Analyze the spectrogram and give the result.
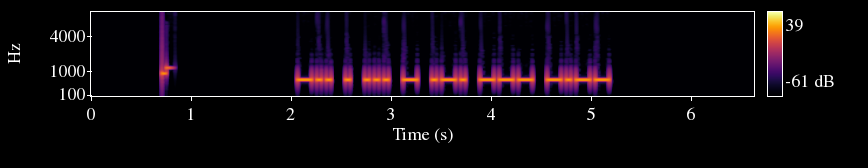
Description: Morse code, heard as a keyed tone, about 25 wpm, 700 Hz. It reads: DESTROY
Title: Seven Letter Words - 25wpm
